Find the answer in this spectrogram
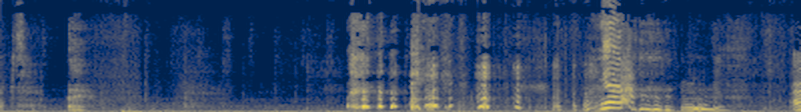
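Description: A child clears her throat, then two girls laugh and let out high-pitched excited exclamations for about four seconds from midway.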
